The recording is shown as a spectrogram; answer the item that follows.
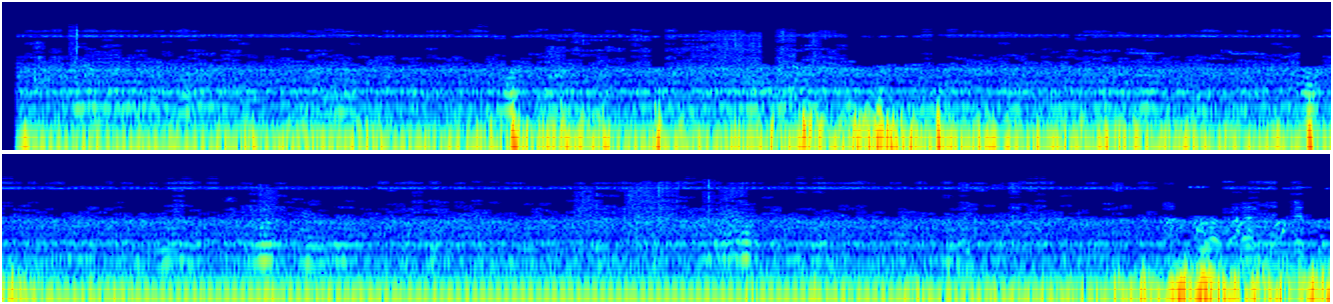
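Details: Honey bees give a dense, steady low hum with layered harmonic bands. Louder swells come around the middle and at the end, with occasional thumps and a thin constant high tone over it.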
